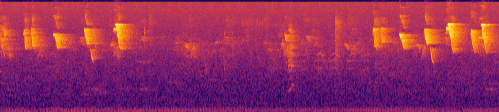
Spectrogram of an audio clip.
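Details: Wild saffron finch singing on a branch: bursts of short, bright, high chipping notes in quick succession, a quieter gap mid-way, then a second run of similar sharp notes, over a steady low rumble.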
